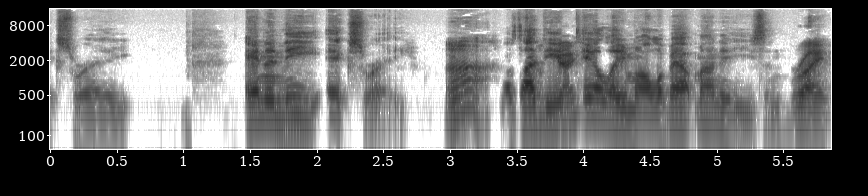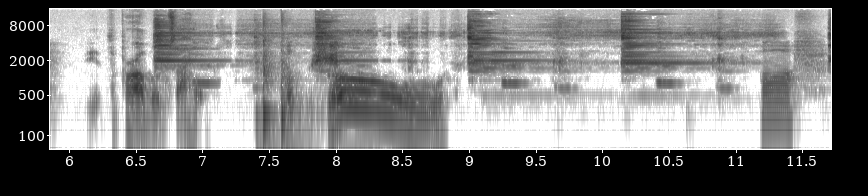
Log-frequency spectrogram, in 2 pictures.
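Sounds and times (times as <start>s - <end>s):
speech: 0.0s - 7.1s, 7.8s - 9.1s, 11.2s - 11.6s
cuckoo clock chiming: 6.6s - 11.6s
short humming vocal sound: 7.6s - 8.8s.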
